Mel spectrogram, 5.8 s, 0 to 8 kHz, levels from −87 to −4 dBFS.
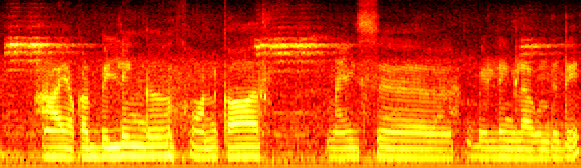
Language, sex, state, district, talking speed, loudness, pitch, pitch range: Telugu, male, Andhra Pradesh, Manyam, 80 wpm, -18 LUFS, 125 Hz, 120-135 Hz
